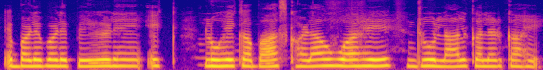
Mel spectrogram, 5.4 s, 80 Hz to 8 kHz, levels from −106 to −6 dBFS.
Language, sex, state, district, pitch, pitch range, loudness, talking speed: Hindi, female, Madhya Pradesh, Bhopal, 260 Hz, 255-265 Hz, -14 LUFS, 185 wpm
